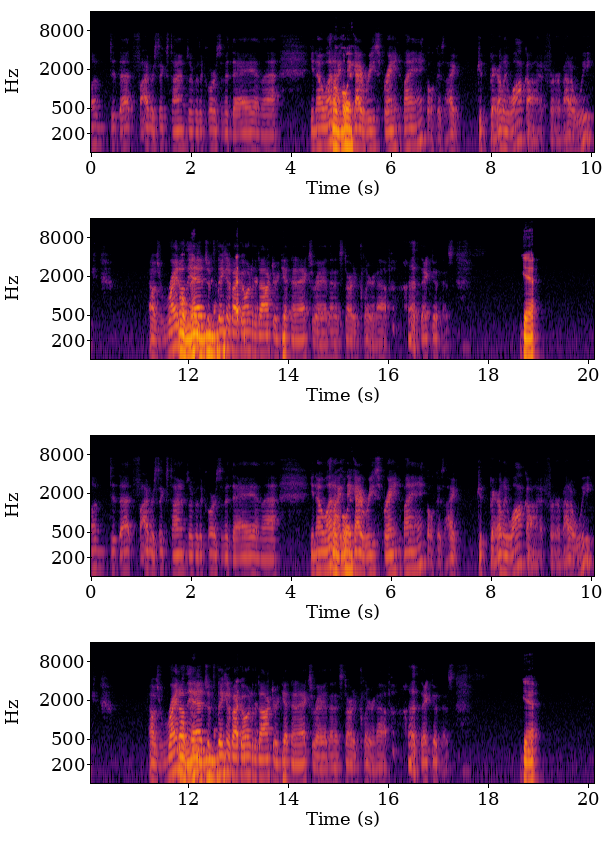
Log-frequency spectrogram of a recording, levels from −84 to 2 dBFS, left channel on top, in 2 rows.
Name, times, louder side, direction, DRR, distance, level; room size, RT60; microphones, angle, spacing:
voice 1, 0.0-7.3 7.7-10.0 10.3-10.5 11.2-17.6, equal, 20° right, 1.0 m, -33 dB
voice 2, 4.8-5.2 11.8-12.6 18.7-18.9, left 5 dB, 85° left, 0.4 m, -21 dB
11.0 x 4.0 x 6.0 m
head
